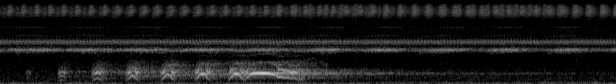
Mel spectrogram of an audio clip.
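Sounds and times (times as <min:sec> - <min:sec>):
insects trilling: 0:00.3 - 0:06.0
owl hooting: 0:00.6 - 0:05.3.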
